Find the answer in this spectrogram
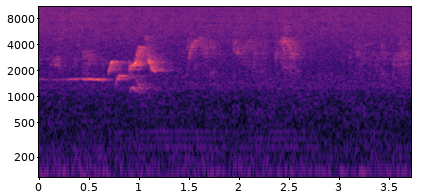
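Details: Japanese bush warbler, the herald of spring, giving its first song of this spring: a long steady whistled note that breaks into a quick, higher flourish, followed by scattered chirps from other birds over a low rumble of background noise.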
